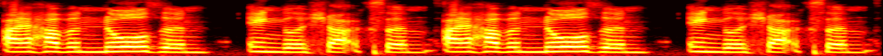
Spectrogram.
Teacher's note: Yes, she stresses not accent, but Northern.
